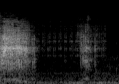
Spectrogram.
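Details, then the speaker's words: Vanquish H10 Optic RC crawler with Knight Customs working interior: the Hi-Tech HS55 servo gives two short, high-pitched, harsh buzzing whirs, much louder than the quieter Tower Pro SG90 servos. The owner will probably switch the HS55 out. "But yeah, you can see how much quieter the SG90 servos are versus the HS55 from Hi-Tech. See that noise? That's from the Hi-Tech servo."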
